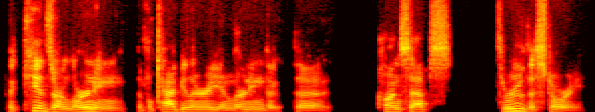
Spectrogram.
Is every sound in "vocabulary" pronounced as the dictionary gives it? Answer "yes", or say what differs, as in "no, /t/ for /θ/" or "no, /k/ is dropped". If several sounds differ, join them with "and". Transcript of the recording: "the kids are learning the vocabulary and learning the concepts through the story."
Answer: yes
